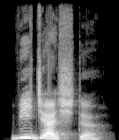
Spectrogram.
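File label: видз асьтӧ, Komi, female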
